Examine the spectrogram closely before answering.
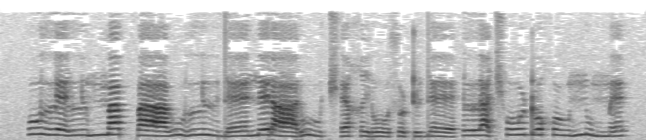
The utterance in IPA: o˦˥ lː ɛ˧˩ lː ɨ˧˩ mː a˦˥ pː aː˧˩ v u˥˩ lː ɨː˥˩ d ɛː˩˧ n ɛ˦˥ ɾ aː˧˩ ɾ uː˥˩ t͡ʃʰ ɛ˩˧ χ i˧˩ ɾ oː˧˩ s o˧˩ ʈ ɨ˩˧ d ɛː˥˩ | lː a˧˩ t͡ʃʰ oː˦˥ ɖ o˦˥ χ uː˧˩ nː u˥˩ mː ɛ˩˧

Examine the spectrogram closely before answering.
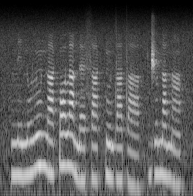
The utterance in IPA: n i˨ n u˨˦ l ũ˦ n a˧ k͡p ɔ˦ l a˦˨ n ɛ˨ s a˨ k͡p ũ˨ d a˨ t a˨ | d͡ʒ u˧ n a˧ n ã˨

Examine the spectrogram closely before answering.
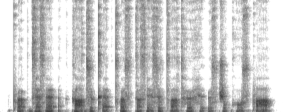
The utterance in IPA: pʼ œ ʔ d͡z ɛ s ɾ ɛ ʔ | k a d͡z ø kʼ ɛ ʔ tʼ œ s t ɐ s ɾ ɪ s ʏ tʼ ɐ tʰ ø h ɪ ʔ ʏ s t͡ʃ o kʰ o s pʼ a

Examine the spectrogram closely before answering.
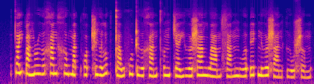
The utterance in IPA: t̪ a˧˥ j ɓ a˨˩˨ ŋ ɹ ɨ˨˩˦ ə̯ x a˧ n x ə˧ w m a˨˩ t̚ k ɔ˨˩ t̚ ʂ i˨˩ ə̯ l o˦˥ k̚ t̪ a˨˩˦ w x u˧ ʈ ɨ˨˩˨ ə̯ x a˨˩˦ n t̪ʰ ə˧ ŋ c ɛ˨˩ j ɨ˨˩˨ ə̯ ʂ a˧ ŋ w aː˨˩˨ m s a˨˩˦ n ŋ u˨˩˦ ə̯ ʔ e˦˥ t̚ n ɨ˧˥ ə̯ ʂ a˨˩ n k ɨ˨˩˨ w ʂ ə˨˩˨ m

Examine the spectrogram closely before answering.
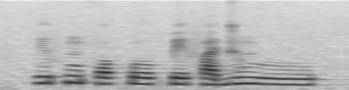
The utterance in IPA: ɪ˦ f ũ˦ f ɔ˨˦ k͡p oː˨ k͡p e˨ f a˨ d͡ʒ ũ˦ ɣ uː˨

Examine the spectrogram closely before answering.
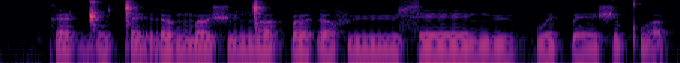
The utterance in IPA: k ɛ ɡ͡ǁ ʊ ǀ e r œ ŋ͡m œ ʃ y ŋ͡ǀ ɐ k͡p œ ɗ ɐ f yː s eː ŋ yː kʷ e k͡p eː ʃ ɐ kʷʼ ɐ

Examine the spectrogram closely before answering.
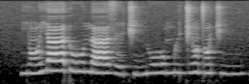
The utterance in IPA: j ɔ̃˨˦ j aː˦ ɗ oː˦ n aː˧ z e˨ t͡ʃ ə˨ ɲ oː˧ m ɨ˧ d͡ʒ ɔ̃˦˨ t ɔ̃˦ t͡ʃ iː˧

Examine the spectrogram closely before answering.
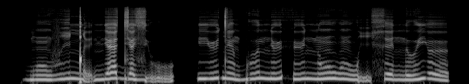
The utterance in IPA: b ũ v i ŋ͡ǃ ḛ nʲ æ dʲ æ zʲ ṵ | j y d ẽ b ɯ n y h y n ũ w ũ w ḭ x e n ɯ j ø

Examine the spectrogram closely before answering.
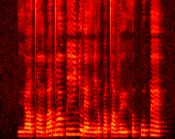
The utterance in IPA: ɦ yː˨ tˤ ũ˨ b i˦ dˤ ũ˦ p iː˦ ʎ ʊ˨ ɾ ɛ˨ ɦ i˨ ɾ ɘ˨ ɡʷ ɘ˨ tˤ ɨ˨ v yː˨ h ə˦ kʷ ɘ˦ p ɛ̃˦

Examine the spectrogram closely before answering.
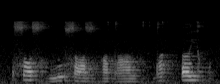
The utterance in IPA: s ɔ˦ s ɔ̤˨ n u˦ s ɔ˨ zˤ o̤˨ i̯ dˤ a˨ i̯ ðˤ o̤˨ tˤ dˤ i˦ k ʔ ɐ˦ j ɔ̤˨

